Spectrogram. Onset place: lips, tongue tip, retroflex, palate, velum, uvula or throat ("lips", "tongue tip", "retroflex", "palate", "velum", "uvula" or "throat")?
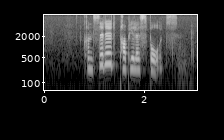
velum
